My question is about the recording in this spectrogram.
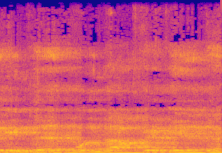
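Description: A man's voice chanting a prayer in long, held notes that step slowly from pitch to pitch.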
